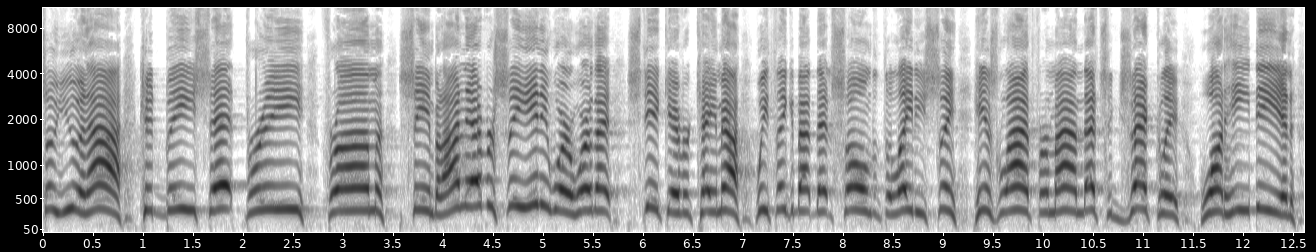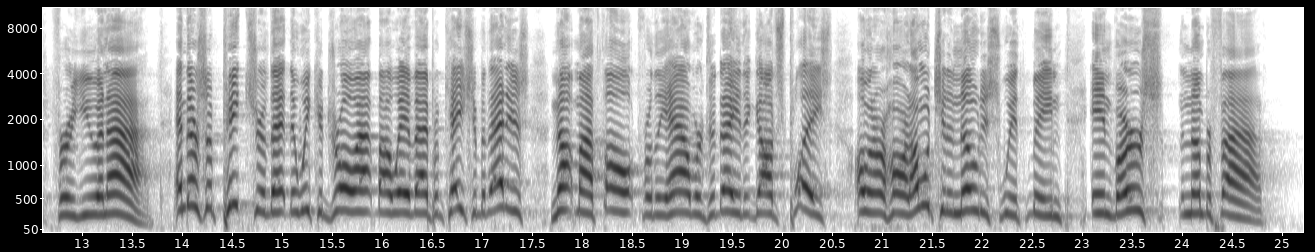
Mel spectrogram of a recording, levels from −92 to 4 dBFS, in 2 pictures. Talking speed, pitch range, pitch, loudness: 200 wpm, 285-330 Hz, 310 Hz, -20 LUFS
